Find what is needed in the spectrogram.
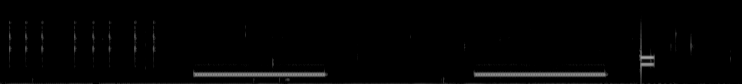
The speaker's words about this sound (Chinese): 我要打电话给你爸爸了。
